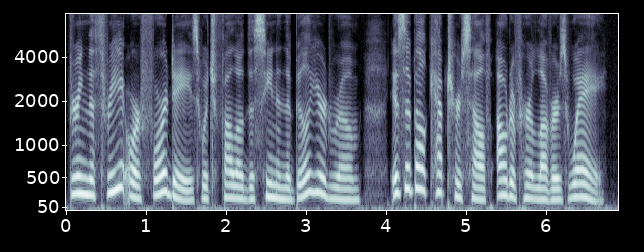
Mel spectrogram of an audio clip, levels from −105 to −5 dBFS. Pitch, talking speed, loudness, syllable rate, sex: 210 Hz, 190 wpm, -17 LUFS, 4.9 syllables/s, female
